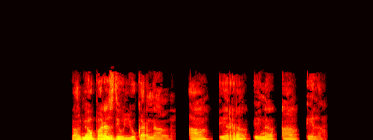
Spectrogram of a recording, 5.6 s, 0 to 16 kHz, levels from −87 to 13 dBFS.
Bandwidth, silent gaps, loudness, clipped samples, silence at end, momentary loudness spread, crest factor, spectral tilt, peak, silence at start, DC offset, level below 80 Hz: 8.2 kHz; 2.66-2.83 s, 3.20-3.29 s, 3.77-3.81 s, 4.51-4.60 s; -19 LUFS; under 0.1%; 0.7 s; 15 LU; 18 dB; -6 dB/octave; -2 dBFS; 1.1 s; under 0.1%; -54 dBFS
